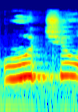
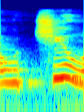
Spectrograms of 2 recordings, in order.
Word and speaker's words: útil: Coloca a pronúncia forte em cada uma das suas sílabas, automaticamente os seus ouvidos vão te dizer qual é aquela pronúncia audível, aquela pronúncia aceita na língua portuguesa. Então você diz que esta caneta é útil aos seus estudos ou esta caneta é útil aos seus estudos. Ninguém fala útil.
